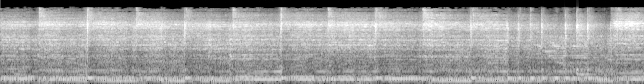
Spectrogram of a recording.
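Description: Live rock band playing loudly, with a driving drum kit and electric guitars over sustained bass notes, heard from the stands of an arena.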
